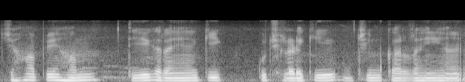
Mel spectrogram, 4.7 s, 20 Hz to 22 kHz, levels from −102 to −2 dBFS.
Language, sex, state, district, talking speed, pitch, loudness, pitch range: Hindi, male, Madhya Pradesh, Umaria, 165 wpm, 125 Hz, -16 LUFS, 115-130 Hz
